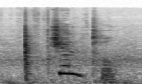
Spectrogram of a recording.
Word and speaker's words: gentle: I will write the word gentle. Gentle. As after the g, it's an e, we use the soft j for j, j, gentle.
